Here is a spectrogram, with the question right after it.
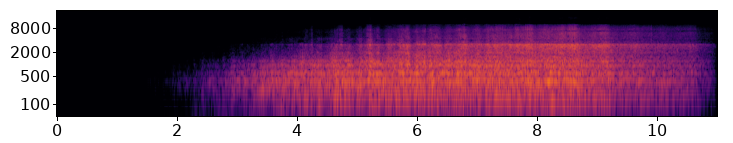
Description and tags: Dark Rise Upgrading
Sonido que brinda la sensación de que algo se aproxima o va a suceder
